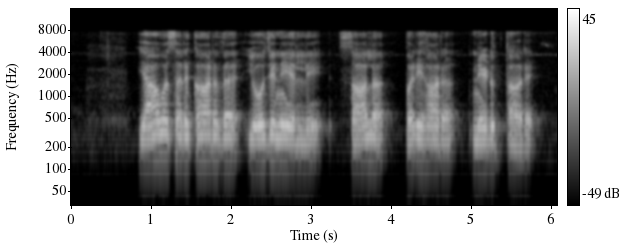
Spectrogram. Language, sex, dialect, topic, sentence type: Kannada, male, Central, agriculture, question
